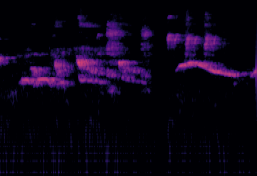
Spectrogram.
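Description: A young white-rumped shama sings nearby, loud and clear, with a string of bright whistled phrases that breaks off in a short pause before one more sliding whistle.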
